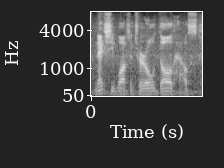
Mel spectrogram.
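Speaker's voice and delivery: ordinary delivery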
